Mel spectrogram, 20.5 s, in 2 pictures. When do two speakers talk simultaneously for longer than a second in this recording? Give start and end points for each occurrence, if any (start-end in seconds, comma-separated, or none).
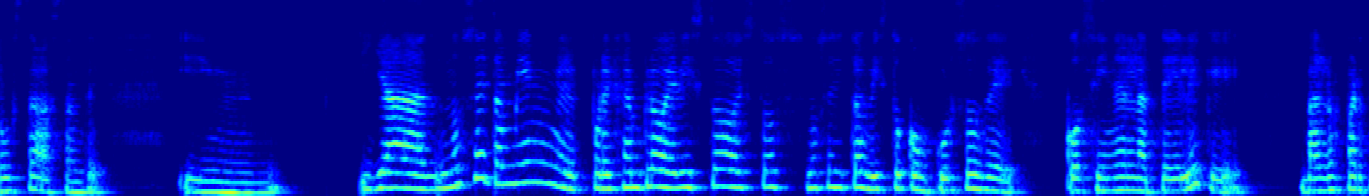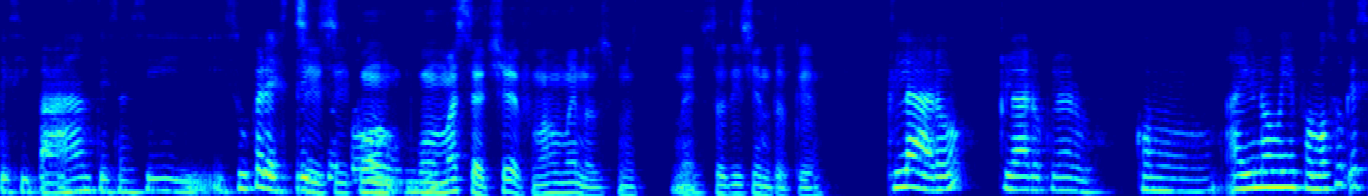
12.4-13.7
